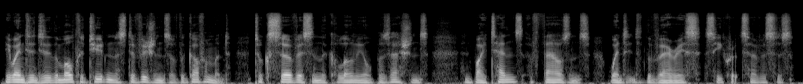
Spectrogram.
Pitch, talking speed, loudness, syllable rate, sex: 95 Hz, 195 wpm, -21 LUFS, 6.6 syllables/s, male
